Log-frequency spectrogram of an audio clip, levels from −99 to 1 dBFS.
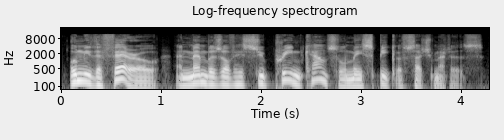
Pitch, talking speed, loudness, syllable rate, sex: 115 Hz, 195 wpm, -18 LUFS, 5.3 syllables/s, male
